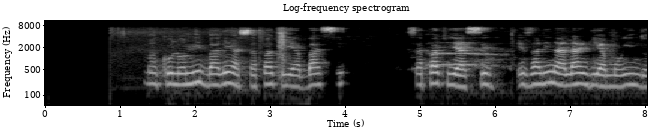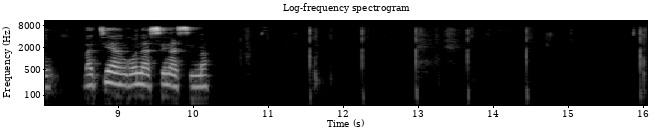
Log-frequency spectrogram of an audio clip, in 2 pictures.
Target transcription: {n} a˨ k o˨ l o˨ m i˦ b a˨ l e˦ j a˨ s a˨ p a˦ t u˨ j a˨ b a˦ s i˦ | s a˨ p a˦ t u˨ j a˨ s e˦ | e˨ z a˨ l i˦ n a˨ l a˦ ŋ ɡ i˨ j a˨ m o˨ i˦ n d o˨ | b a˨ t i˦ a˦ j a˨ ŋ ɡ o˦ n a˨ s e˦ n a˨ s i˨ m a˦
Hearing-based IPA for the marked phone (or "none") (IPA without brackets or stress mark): m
